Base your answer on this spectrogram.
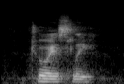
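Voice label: "joyously", American English; pronunciations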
